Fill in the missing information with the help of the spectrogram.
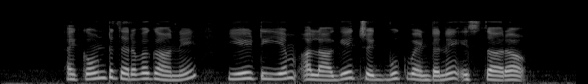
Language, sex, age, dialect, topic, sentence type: Telugu, female, 56-60, Utterandhra, banking, question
